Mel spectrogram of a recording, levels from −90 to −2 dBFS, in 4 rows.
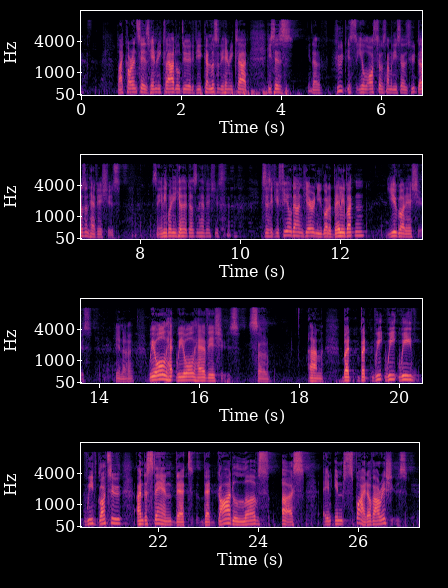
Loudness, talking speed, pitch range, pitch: -33 LUFS, 185 wpm, 125-155 Hz, 140 Hz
